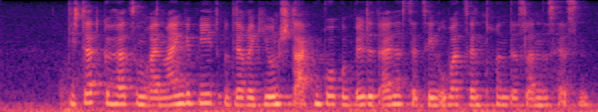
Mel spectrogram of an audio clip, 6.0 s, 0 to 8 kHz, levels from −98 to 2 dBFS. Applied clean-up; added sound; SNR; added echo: none; none; none; none.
